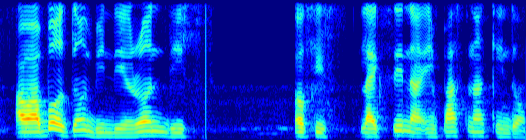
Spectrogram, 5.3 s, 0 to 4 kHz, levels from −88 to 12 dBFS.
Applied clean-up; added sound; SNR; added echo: none; none; none; none.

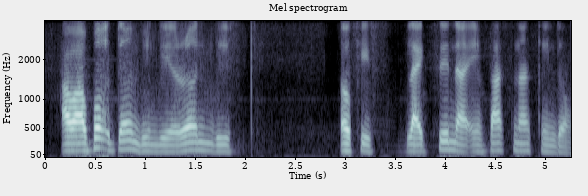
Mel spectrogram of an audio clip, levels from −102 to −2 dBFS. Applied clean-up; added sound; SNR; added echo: neural separator model SepFormer WHAMR!.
